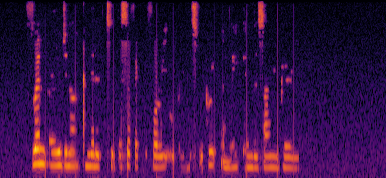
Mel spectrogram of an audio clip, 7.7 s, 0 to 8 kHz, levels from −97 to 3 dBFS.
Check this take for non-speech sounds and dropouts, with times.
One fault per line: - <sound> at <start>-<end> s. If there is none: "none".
none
